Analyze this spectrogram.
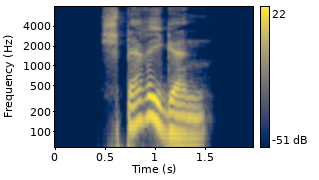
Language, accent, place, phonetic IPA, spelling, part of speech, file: German, Germany, Berlin, [ˈʃpɛʁɪɡn̩], sperrigen, adjective, De-sperrigen.ogg
- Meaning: inflection of sperrig: 1. strong genitive masculine/neuter singular 2. weak/mixed genitive/dative all-gender singular 3. strong/weak/mixed accusative masculine singular 4. strong dative plural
